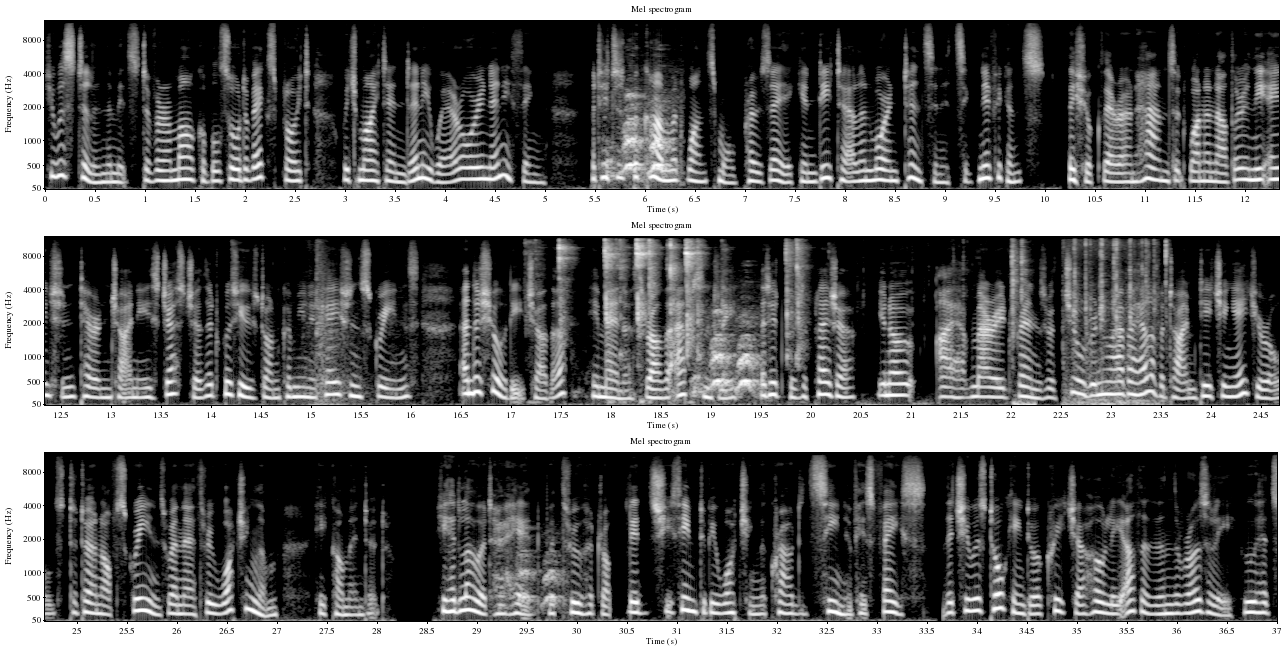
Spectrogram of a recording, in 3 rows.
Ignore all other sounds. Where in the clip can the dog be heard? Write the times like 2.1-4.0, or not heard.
5.5-6.3, 18.8-19.6, 29.2-29.9.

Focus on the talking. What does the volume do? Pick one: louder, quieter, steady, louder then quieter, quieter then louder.
steady.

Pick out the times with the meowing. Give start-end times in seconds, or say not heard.
not heard.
